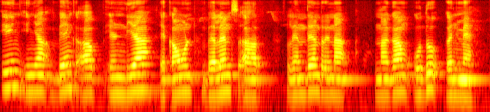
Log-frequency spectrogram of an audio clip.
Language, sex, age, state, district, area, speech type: Santali, male, 30-45, Jharkhand, East Singhbhum, rural, read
